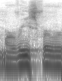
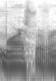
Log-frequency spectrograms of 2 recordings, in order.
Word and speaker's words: Maurice River: And you might want to pronounce it Maurice River. We pronounce it Morris River in southern New Jersey.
